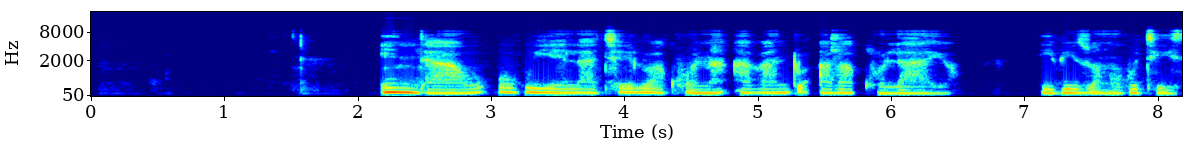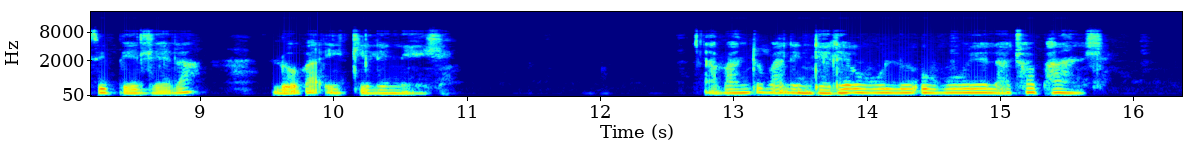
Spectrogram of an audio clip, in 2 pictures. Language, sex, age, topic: North Ndebele, female, 25-35, health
